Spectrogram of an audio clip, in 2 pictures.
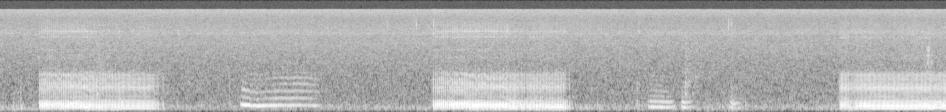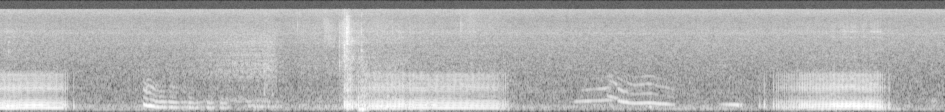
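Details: Snoring during sleep: regular droning snores about a second long, alternating with softer whistling out-breaths, roughly every four seconds.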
